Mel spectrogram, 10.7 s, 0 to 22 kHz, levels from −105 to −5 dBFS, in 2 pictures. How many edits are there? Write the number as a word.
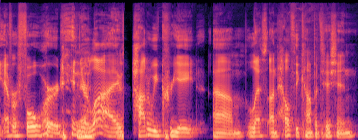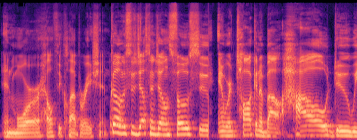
three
